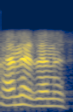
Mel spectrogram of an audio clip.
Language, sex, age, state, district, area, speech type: Kashmiri, female, 18-30, Jammu and Kashmir, Budgam, rural, conversation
